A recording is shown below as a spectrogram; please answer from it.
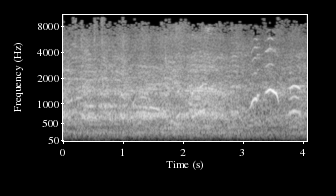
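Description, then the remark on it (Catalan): A large crowd in Valls fills the air with steady, dense cheering and chatter, loud throughout, with a few rising shouts or whistles near the end, as people congratulate, applaud and photograph the base of a human tower (castell) raised by the two Xiquets de Valls teams. “I ara de estan, Valls, eh? estan felicitant i estan eh, aplaudint i fotografiant el que era el baix d'aquest castell i diria que de tots els castells que s'han fet avui”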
